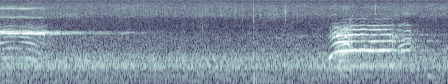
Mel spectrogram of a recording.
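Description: High-pitched shouts from players or spectators on an open soccer field, with one long, high yell about three seconds in, over steady outdoor background noise.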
